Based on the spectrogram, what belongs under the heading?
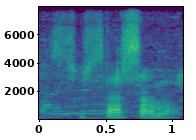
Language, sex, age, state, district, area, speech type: Odia, female, 45-60, Odisha, Sundergarh, urban, spontaneous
